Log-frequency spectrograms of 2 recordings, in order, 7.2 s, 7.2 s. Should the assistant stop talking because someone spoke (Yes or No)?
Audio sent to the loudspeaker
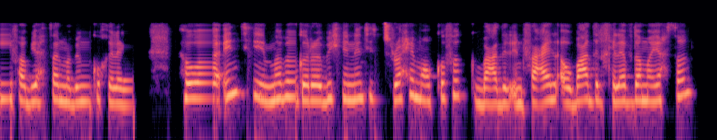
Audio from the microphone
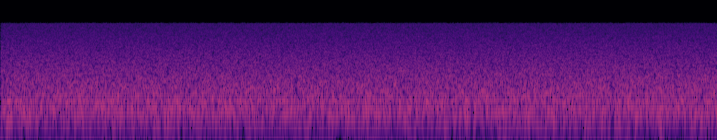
No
